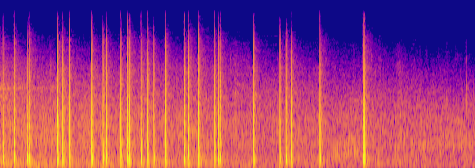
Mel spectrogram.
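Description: Fireworks burst with rapid loud bangs and crackles outdoors.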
